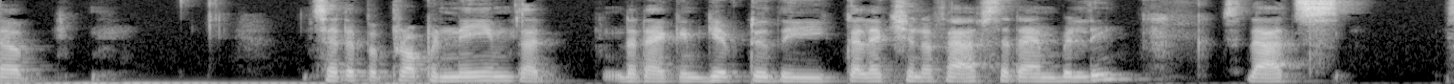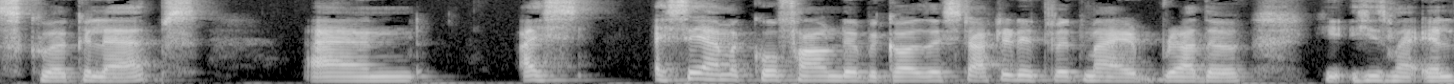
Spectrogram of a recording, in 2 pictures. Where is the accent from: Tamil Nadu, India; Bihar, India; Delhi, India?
Delhi, India; New Delhi; So I'm from New Delhi, that's in India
